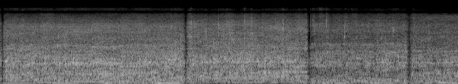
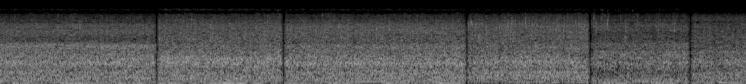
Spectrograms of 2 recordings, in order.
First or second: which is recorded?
second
